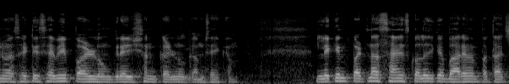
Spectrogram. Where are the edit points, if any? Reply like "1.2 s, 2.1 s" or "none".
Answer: none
